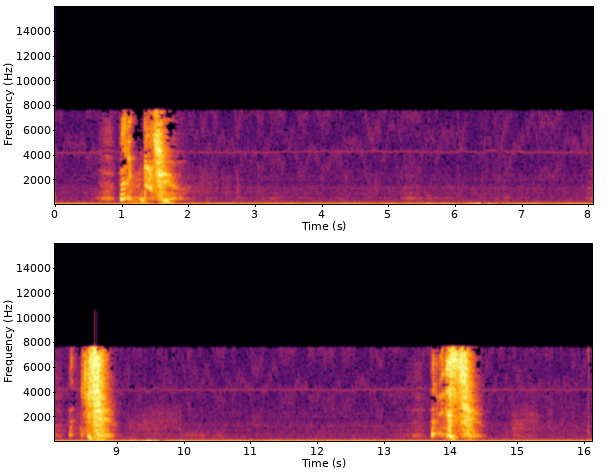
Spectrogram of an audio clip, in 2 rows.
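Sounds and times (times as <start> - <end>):
man sneezing: 0.7 - 2.0, 8.3 - 9.0, 13.7 - 14.5.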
